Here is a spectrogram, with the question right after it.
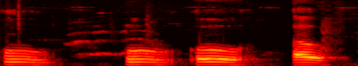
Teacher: वृत्तमुखी। जिन स्वरों के उच्चारण में ओठ वृत्तमुखी गोलकार होते हैं उन्हें वृत्तमुखी स्वर कहते हैं।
